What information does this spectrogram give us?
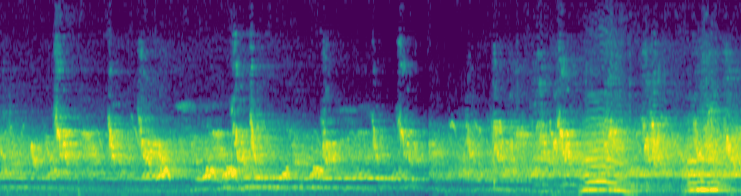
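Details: Around a farmhouse at morning, birds keep up a lively high chorus of chirps and trills; a long level whistle runs underneath, and two arched lower notes close the passage.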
